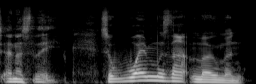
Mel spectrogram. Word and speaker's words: Ynysddu: Was a place called Anasthee, but it's spelled Ynysddu.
